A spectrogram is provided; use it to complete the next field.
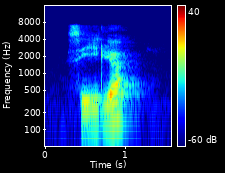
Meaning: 1. one who sails, steers sailing boats; a sailor (for sport or recreation) 2. short for a craft that sails or glides, especially a sailing boat, but also a paraglider, sailplane, etc 3. swift (bird)
- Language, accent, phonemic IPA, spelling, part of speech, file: German, Austria, /ˈzeːɡlɐ/, Segler, noun, De-at-Segler.ogg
